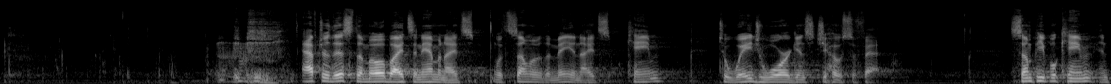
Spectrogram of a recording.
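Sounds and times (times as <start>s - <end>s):
person drinking water: 0.0s - 3.0s
speech: 2.4s - 8.9s, 10.1s - 11.1s.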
